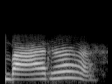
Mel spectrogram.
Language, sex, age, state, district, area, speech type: Hindi, female, 18-30, Uttar Pradesh, Prayagraj, rural, conversation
